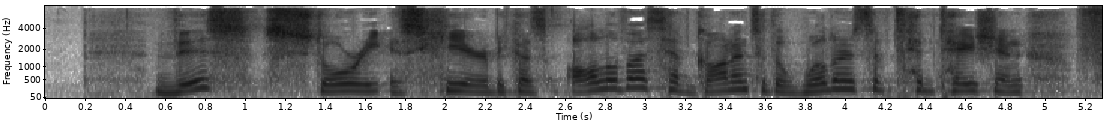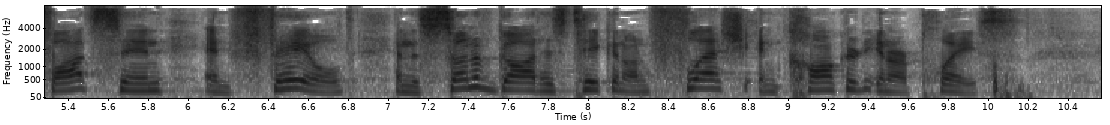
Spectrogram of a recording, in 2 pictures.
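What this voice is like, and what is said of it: Raised, excited voice. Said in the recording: “I'm raising my voice. I'm not angry. I'm excited.”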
